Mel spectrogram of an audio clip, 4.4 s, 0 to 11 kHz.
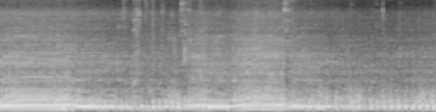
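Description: Mondial 150 KT's single-cylinder four-stroke engine picking up above idle, its pitch rising and falling as the bike is moved over rough grass, with scraping and clatter from the bike partway through. Near the end it settles back into an even idle.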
